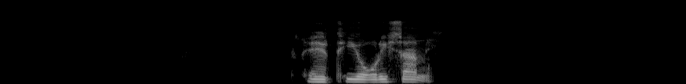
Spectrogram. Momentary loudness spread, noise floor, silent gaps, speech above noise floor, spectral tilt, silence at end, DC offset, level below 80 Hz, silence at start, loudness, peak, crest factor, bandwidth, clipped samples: 11 LU; under -90 dBFS; none; over 60 dB; -6 dB/octave; 2.55 s; under 0.1%; -78 dBFS; 3 s; -30 LUFS; -16 dBFS; 22 dB; 8.2 kHz; under 0.1%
